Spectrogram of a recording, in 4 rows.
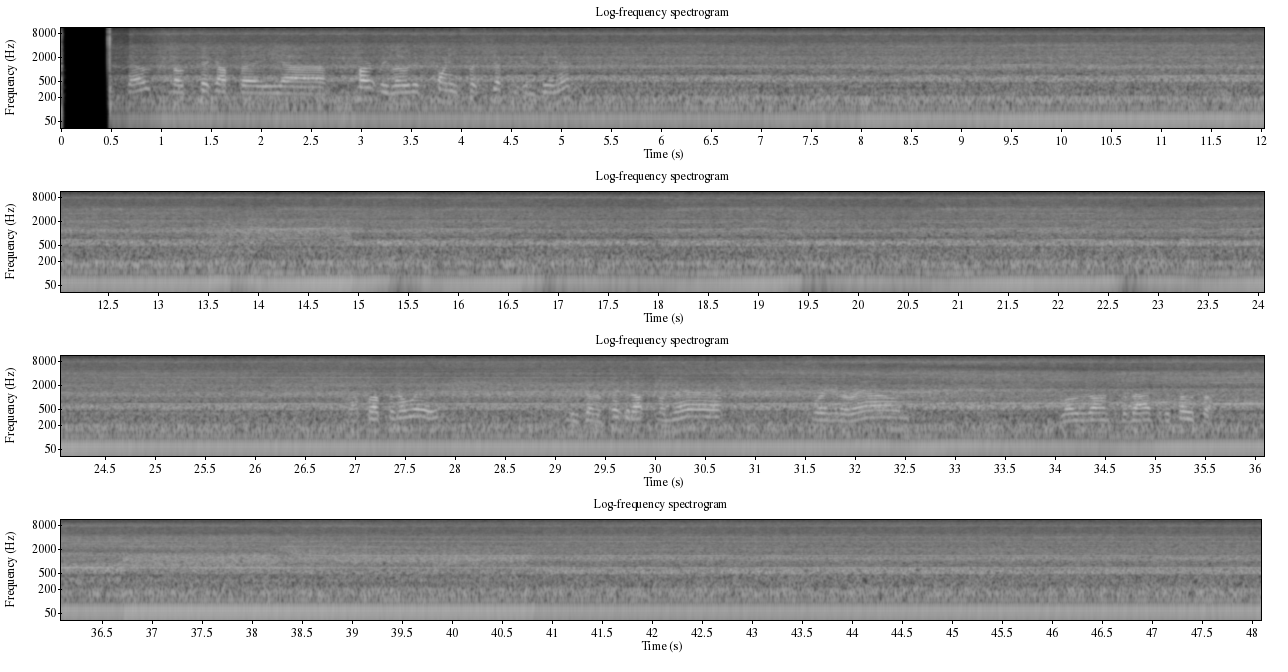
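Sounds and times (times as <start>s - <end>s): hydraulic crane droning under load: 0.5s - 48.0s.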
